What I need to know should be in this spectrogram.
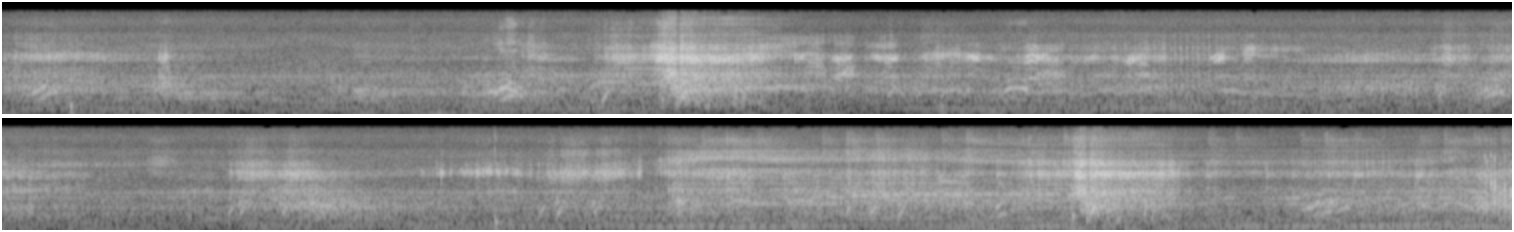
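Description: Cartoon popping and splatting effects sound rapidly.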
